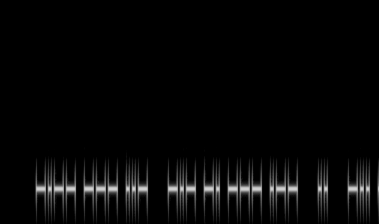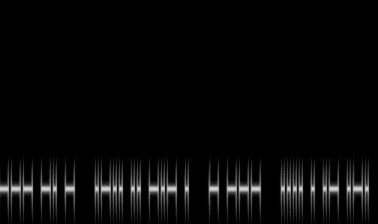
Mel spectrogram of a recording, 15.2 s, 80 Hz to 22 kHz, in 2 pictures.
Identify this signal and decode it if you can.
Morse code, heard as a keyed tone, about 20 wpm, 700 Hz. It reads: YOU KNOW I DONT LIKE TO HEAR
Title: Sentences from Top 1000 Words - Review Part 6 - 20wpm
